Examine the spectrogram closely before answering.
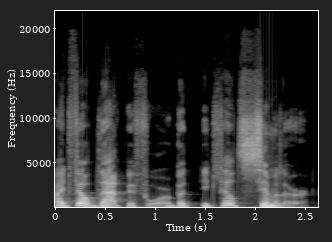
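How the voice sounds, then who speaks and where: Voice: mid-range voice, huge pitch swings, normal speed, gravelly, darkish tone, dry recording, clean studio sound, full character voice. A performer voicing a wry, grumbling male spirit of chaos, sarcastic and theatrical, telling a story in the first person. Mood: wry, reflective. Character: Discord, sardonic, grumbling male spirit of chaos turned statue.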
